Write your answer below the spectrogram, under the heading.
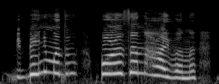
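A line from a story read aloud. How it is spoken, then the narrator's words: Stammering. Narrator (Turkish): diye kekelemiş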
